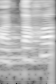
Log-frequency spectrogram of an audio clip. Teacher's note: में विसर्ग है पर जब हम इसे बोलते हैं अतः तो इसके अंत में हक की आवाज आती है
